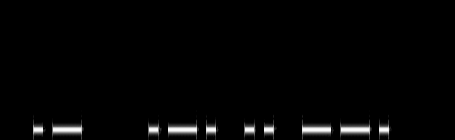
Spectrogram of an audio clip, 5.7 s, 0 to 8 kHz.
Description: Morse code, heard as a keyed tone, about 10 wpm, 610 Hz. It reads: A RIG
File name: 2011-07-mp3 / n41 EXCITING QRP CW OPERATION 10wpm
